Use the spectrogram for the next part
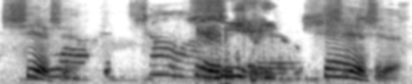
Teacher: second character could be lower, weaker.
